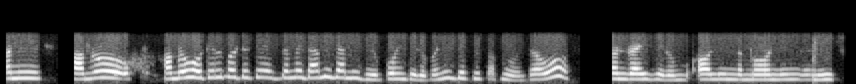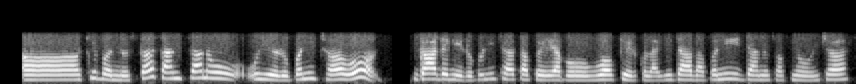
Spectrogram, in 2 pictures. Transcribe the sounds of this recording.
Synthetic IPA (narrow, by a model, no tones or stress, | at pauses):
ʌni | ɦamroɦamroɦoʈelbʌt͡sʌt͡sʌ̃jek̚d̪ʌmʌjd̪amid̪amid̪ʱpoiɳʈʌɾupʌnid̪ekʰnʌsʌknuɦunt͡sʰʌɦo | sʌnrajzʌɾuʌlind̪ʌmɔrniŋʌni | kebʱʌnːust̪ʌsansanoujʌɾupʌnit͡sʰʌɦo | ɡarɖʌnʌɾupʌnit͡sʰʌt̪ʌpaĩʌbʌwʌkʌɾukolaɡid͡zad̪apʌnid͡zanʌsʌknuɦunt͡sʰʌ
